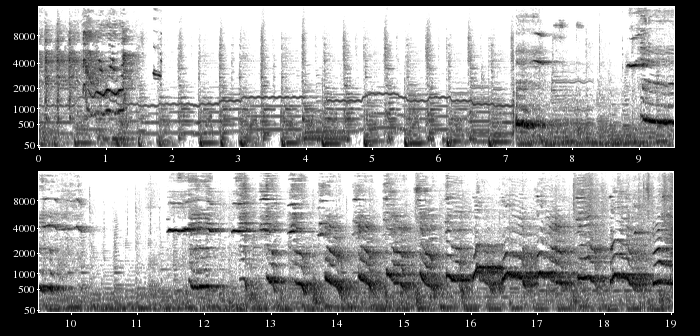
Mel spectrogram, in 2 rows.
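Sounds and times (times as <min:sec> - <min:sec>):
background music: 0:00.0 - 0:19.0
dog yelping: 0:00.6 - 0:01.8, 0:07.2 - 0:08.1, 0:08.8 - 0:10.3, 0:11.4 - 0:19.0.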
